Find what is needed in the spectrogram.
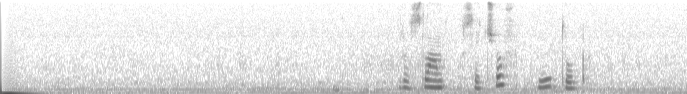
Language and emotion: Russian, neutral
